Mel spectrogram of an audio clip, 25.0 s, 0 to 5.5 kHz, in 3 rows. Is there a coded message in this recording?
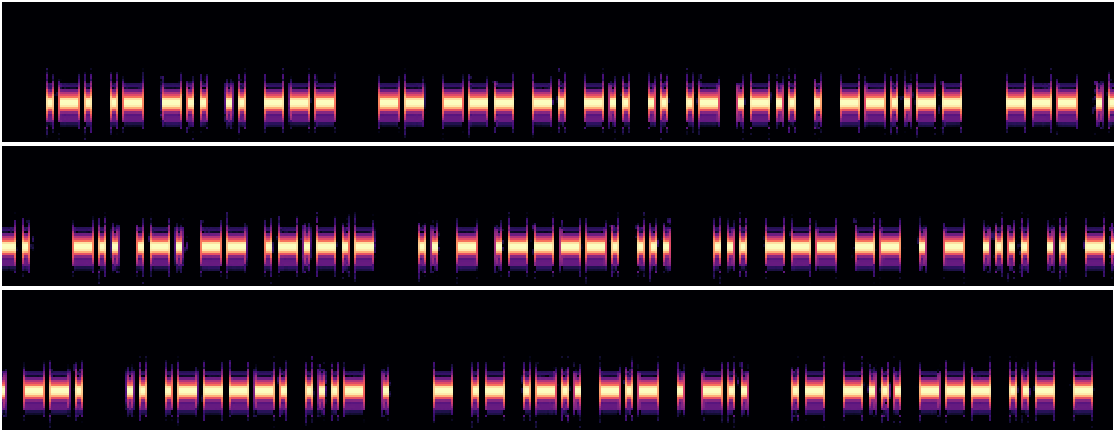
Yes: Morse code from 0.3 to 24.9 s, heard as a keyed tone, about 25 wpm, 600 Hz. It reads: RADIO MONDIALE, OR DRM. IT'S SOMETHING I'VE TALKED ABOUT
